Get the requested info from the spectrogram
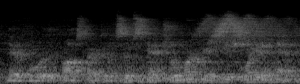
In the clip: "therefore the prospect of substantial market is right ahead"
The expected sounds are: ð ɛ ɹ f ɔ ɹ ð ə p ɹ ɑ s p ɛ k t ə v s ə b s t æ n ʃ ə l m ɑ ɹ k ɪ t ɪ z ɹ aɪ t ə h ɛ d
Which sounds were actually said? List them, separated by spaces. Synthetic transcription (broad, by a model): ð ɛ ɹ f ɔ ɹ ð ə p ɹ ɑ s p ɛ k t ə v s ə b s t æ n ʃ l m ɑ ɹ k ɪ t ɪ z w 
